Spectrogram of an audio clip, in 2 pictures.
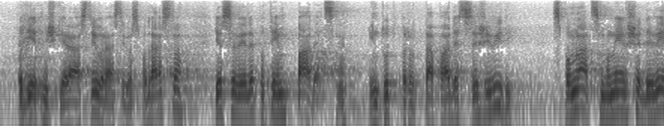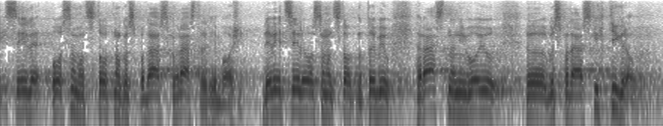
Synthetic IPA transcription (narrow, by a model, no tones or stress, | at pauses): pɔd̪jet̪niʃkiɾaːst̪iwɾaːst̪iɡɔspɔd̪aːɾst̪ʋajɛsɛʋeːd̪ɛpɔt̪empaːd̪ɛ̰t̪snɛ | int̪ut̪pəɾt̪aːpaːd̪ɛt̪sːɛʒeʋiːd̪i | spɔmlat̪smɔmelʃɛd̪ɛʋeːt̪seːlɛoːsəmɔt̪st̪oːt̪nɔɡɔspɔd̪aːɾskɔɾaːst̪a̰d̪jebɔːʒi | d̪ɛʋeːt̪̚t̪selɛoːsəmɔt̪st̪oːt̪nɔt̪oːjɛbiwɾaːst̪naniʋoːju | ɡɔspɔd̪aːɾskixt̪iɡɾɔ̰w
